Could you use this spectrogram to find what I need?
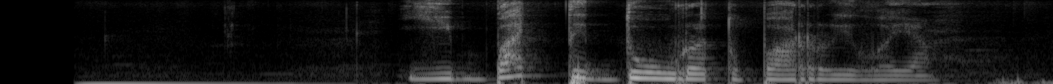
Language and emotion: Russian, angry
